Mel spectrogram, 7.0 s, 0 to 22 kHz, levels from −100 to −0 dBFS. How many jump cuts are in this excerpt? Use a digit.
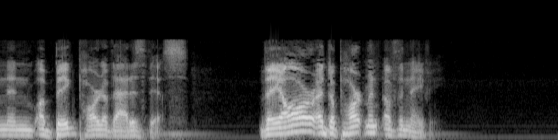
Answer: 0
